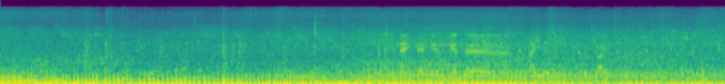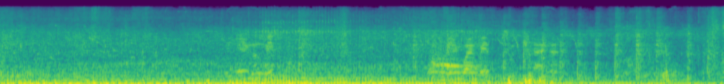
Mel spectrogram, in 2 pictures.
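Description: A small engine running steadily with a low drone, slowly fading over the stretch, with one short sharp knock near the end.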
